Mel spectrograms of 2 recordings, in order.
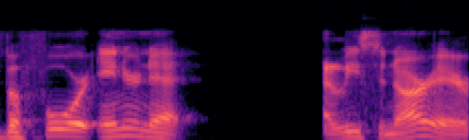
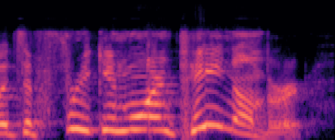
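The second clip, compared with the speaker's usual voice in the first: much higher, louder frustrated retort; exasperated; 4 dB louder than usual. Retold or imitated. Telling the boss it's really the warranty number, exasperated and higher. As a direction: insist in disbelief. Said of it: "I go".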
